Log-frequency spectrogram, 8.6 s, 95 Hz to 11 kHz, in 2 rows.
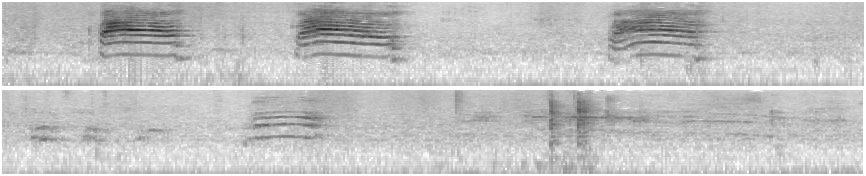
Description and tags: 20100423.hungry.cats.03
hungry cat begging for food. Shure WL183 into Fel preamp and Olympus LS10 recorder
cat, field-recording, kitten, miaw, miau, miaou, miaow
